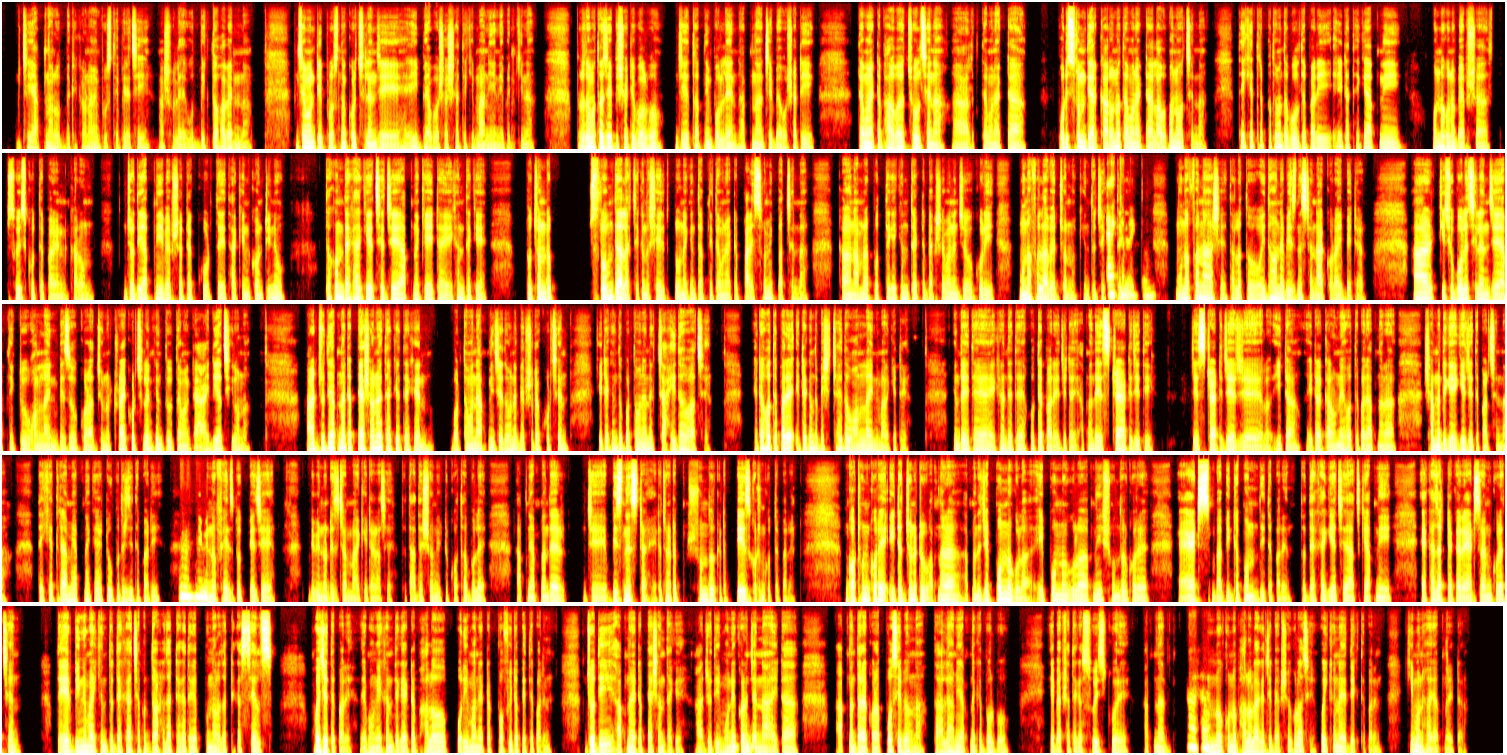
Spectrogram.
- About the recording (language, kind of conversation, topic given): Bengali, advice, মানসিক নমনীয়তা গড়ে তুলে আমি কীভাবে দ্রুত ও শান্তভাবে পরিবর্তনের সঙ্গে মানিয়ে নিতে পারি?
- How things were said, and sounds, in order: "উদ্বিগ্ন" said as "উদবিক্ত"; in English: "strategity"; "strategy" said as "strategity"; in English: "strategy"; in English: "digital marketer"; in English: "passion"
